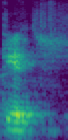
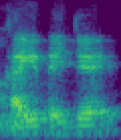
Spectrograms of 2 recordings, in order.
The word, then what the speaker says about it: KITC: Bacanya Kitsch. Bacanya Walaupun banyak yang salah ngomong KITC, tapi bacanya tuh Kitsch.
